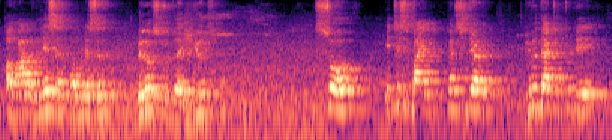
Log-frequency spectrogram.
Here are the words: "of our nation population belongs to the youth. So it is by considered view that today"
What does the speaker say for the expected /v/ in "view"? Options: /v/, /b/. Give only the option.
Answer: /b/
